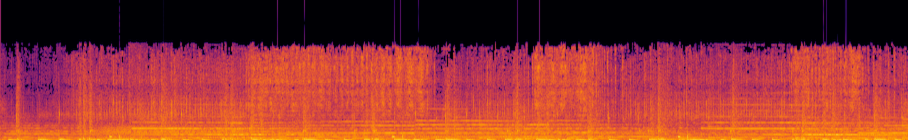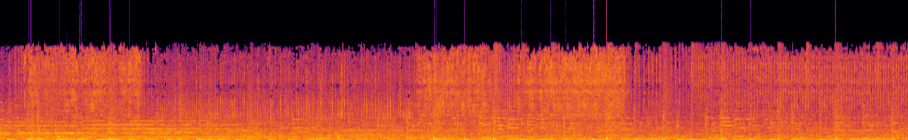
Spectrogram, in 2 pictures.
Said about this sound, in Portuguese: Agora vamos retirar a bicicleta das tocas com o telemóvel, é uma aplicação, depois é só pôr os pés nos pedais e aí vamos nós.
